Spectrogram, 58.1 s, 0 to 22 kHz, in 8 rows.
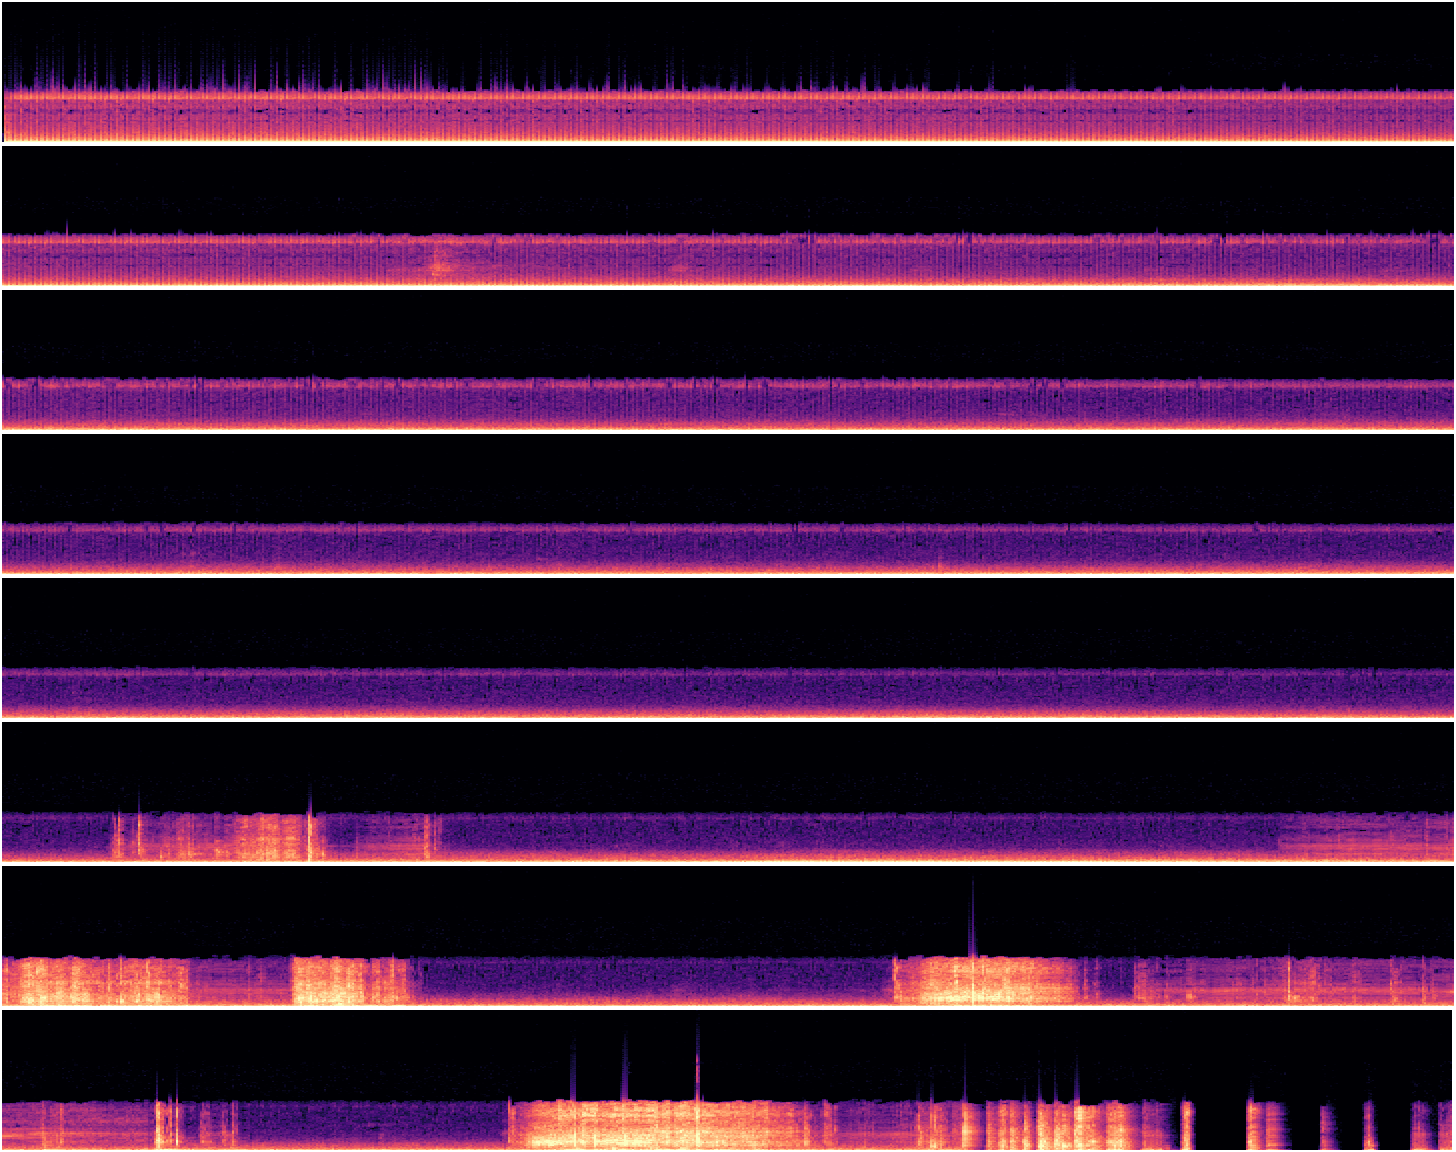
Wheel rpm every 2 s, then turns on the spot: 0, 0, 0, 0, 0, 0, 0, 0, 0, 0, 0, 0, 0, 0, 0, 0, 0, 0, 0, 0, 0, 0, 20, 10, 20, 0, 20, 10, 10.
44-46 54-58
